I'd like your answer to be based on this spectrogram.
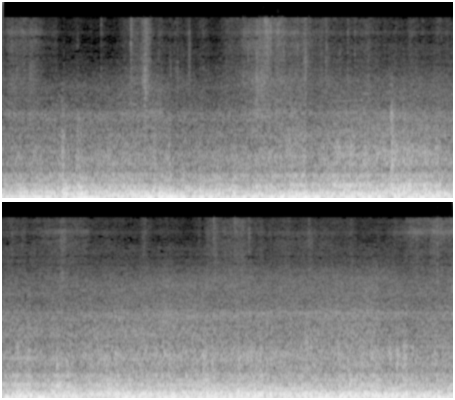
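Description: An ORA Good Cat GT electric car accelerates from a standstill in sport mode. A steady, loud wash of road and cabin noise carries a low rumble, with no voices.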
